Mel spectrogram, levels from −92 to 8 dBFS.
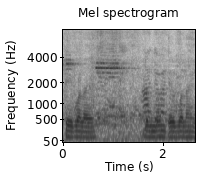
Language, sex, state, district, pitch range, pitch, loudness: Marathi, male, Maharashtra, Mumbai Suburban, 110-115 Hz, 110 Hz, -14 LUFS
